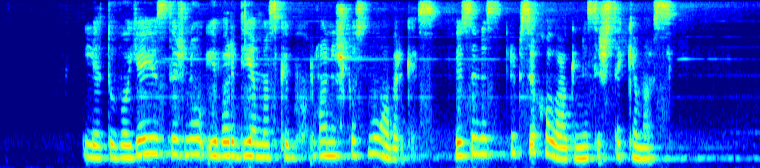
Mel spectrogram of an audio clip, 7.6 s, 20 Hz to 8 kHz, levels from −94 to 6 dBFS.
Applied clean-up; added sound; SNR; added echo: neural separator model SepFormer DNS4.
